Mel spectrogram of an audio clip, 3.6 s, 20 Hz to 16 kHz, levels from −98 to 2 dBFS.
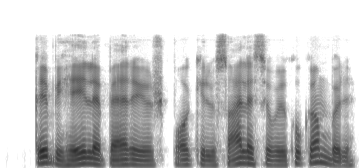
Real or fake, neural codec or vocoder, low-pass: fake; codec, 16 kHz, 4.8 kbps, FACodec; 7.2 kHz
